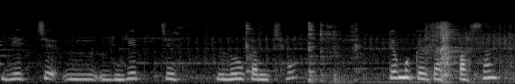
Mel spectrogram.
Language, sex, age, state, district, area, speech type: Kashmiri, female, 45-60, Jammu and Kashmir, Bandipora, rural, spontaneous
